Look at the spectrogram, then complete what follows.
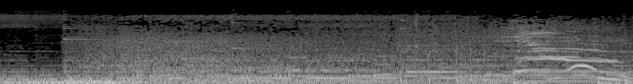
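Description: Kittens meow near the end, a couple of high, bending cries that rise and fall, over a steady, dense background of rushing noise and music that fills the whole clip.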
